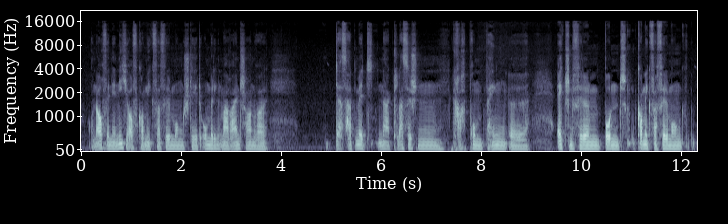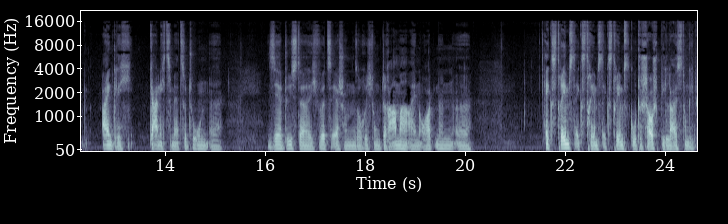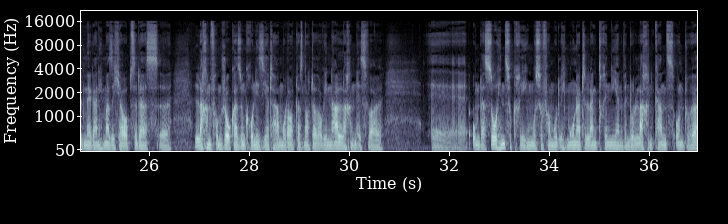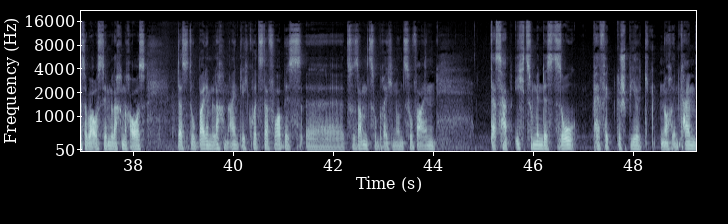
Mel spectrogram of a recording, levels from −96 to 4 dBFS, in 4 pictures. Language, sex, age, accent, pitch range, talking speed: German, male, 40-59, German, 80-90 Hz, 140 wpm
